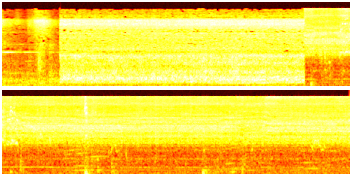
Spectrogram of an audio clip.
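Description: Hand-held hair dryer blowing a steady rush of air while drying wet hair. About four seconds in, its sound turns thinner and higher.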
